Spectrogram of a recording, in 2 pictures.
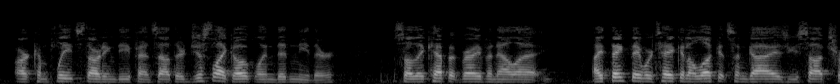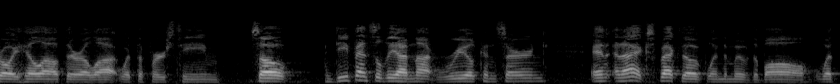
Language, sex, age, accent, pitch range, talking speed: English, male, 40-59, American, 115-145 Hz, 195 wpm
